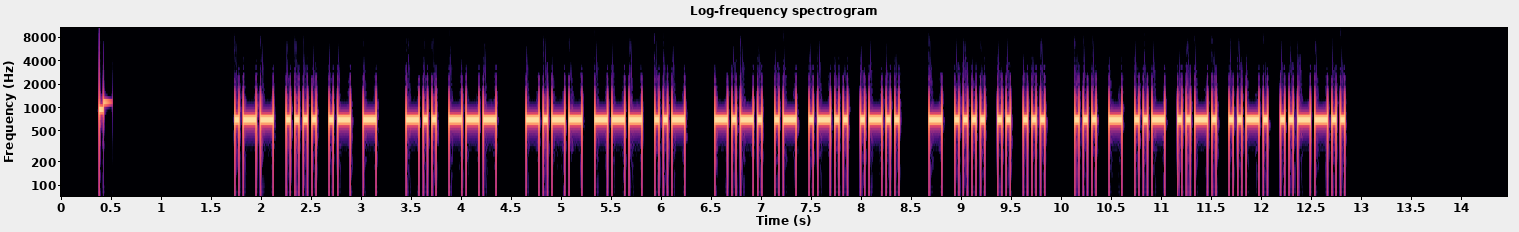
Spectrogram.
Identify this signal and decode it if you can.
Morse code, heard as a keyed tone, about 28 wpm, 700 Hz. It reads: WHAT DO YOU CALL THIS STUFF?
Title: Sentences from Top 1400 Words 28wpm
